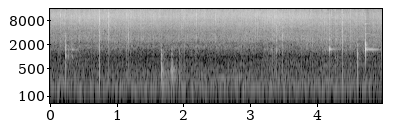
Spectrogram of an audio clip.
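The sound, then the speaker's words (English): Onion and celery sauté together in a pan with a soft, steady sizzle. Scattered light clicks and scrapes of stirring come through, and no one speaks. “So then we're just gonna saute onion and celery together.”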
